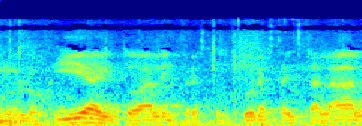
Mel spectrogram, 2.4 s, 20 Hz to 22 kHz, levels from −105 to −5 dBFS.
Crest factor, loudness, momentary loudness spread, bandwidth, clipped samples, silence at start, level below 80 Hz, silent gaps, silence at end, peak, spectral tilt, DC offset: 16 dB; -32 LUFS; 8 LU; 12 kHz; under 0.1%; 0 s; -46 dBFS; none; 0 s; -16 dBFS; -6.5 dB/octave; under 0.1%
